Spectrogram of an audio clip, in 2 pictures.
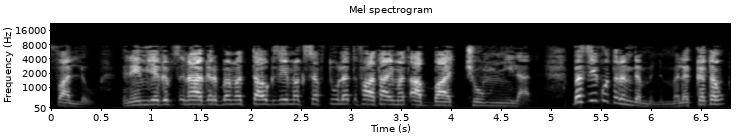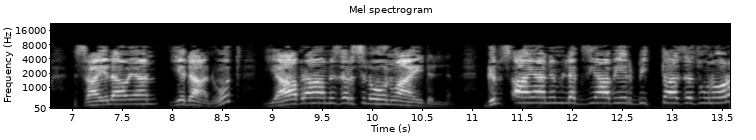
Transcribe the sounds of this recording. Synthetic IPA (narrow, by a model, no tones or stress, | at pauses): falːə̰wu | ʔɨne̞mjɛɡɨβsʼɨnaɡəɾbəmət̪ːawɡize̞məksəft̪ulət̪ʼɨfat̪ajmət̪ʼabːat͡ʃːɛwmːila̰lbəzːihkʼut̪ʼɨɾɨnd̪əmːɨnːɨmːələkːət̪ʰəw | ʔɨsɾaʔe̞lawijanjɛd̪anot̪ | jɛaβɾahamɨzəɾsɨləho̞nuajd̪əlːəmː | ɡɨβsʼajanɨmləɡzjaβhe̞ɾbit̪ːazːəzuno̞ɾ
